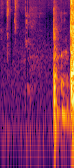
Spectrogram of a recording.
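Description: Scissors fussy cutting fabric around a printed picture, two crisp close snips near the end after a few faint soft clicks.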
